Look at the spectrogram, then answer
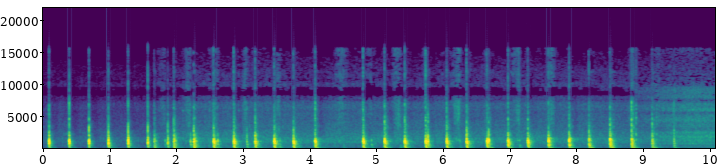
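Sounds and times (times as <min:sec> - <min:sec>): knife chopping on wooden board: 0:00.4 - 0:04.2, 0:04.8 - 0:09.6.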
